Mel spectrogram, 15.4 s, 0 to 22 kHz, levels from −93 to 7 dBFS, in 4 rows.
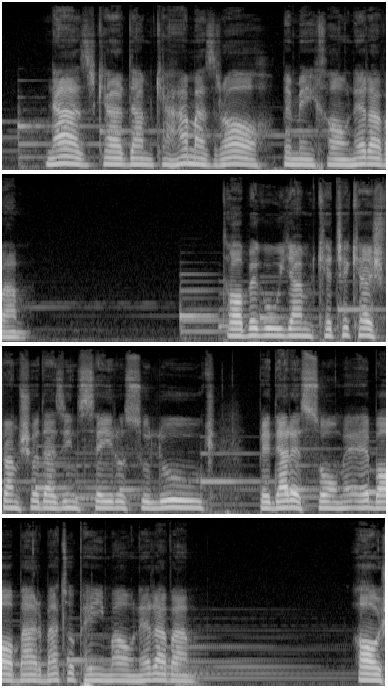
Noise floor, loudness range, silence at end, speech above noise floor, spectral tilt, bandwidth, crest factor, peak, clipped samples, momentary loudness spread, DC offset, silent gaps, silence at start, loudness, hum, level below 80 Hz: -60 dBFS; 5 LU; 0 s; 39 dB; -6.5 dB/octave; 19 kHz; 18 dB; -4 dBFS; under 0.1%; 12 LU; under 0.1%; none; 0.15 s; -21 LUFS; none; -42 dBFS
